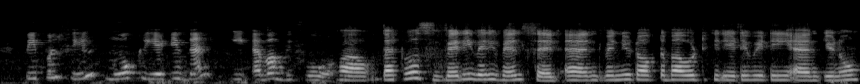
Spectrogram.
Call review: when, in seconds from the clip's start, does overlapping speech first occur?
none

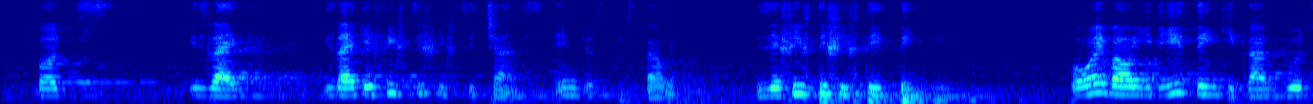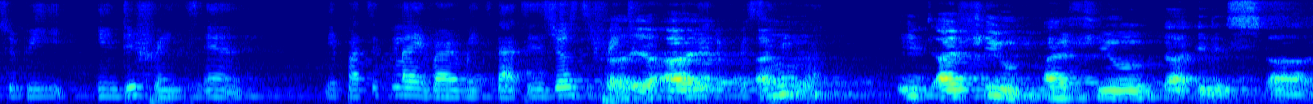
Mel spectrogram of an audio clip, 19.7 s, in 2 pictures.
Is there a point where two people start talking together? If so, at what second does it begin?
14 s

